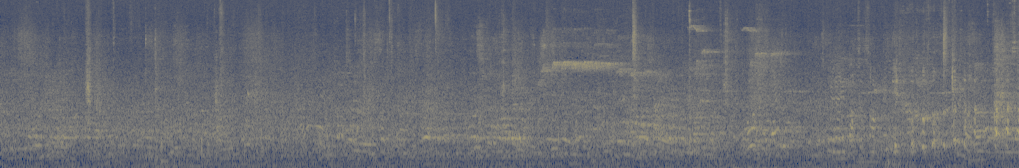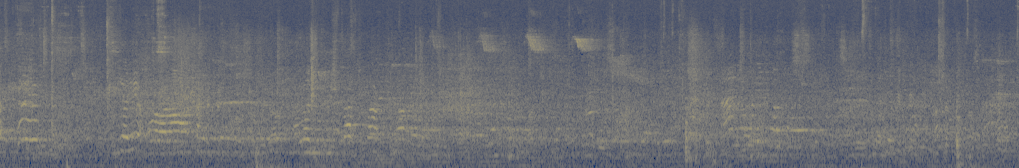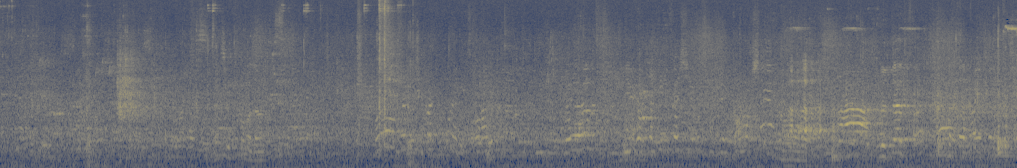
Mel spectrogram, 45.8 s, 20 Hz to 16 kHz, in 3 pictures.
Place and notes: Rue Roger Salengro, Lyon, France - Marché de ma fenêtre
Projet : Sounds at your window - Corvis19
